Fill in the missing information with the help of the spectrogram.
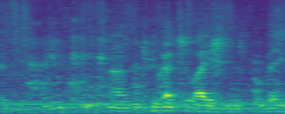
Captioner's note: chuckles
